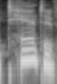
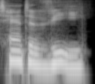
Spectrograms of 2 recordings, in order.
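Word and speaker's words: Tantive IV: and it's tantive four but it's not actually tantive I found out that it's pronounced Tanta V so the Tanta V4 is the ship that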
